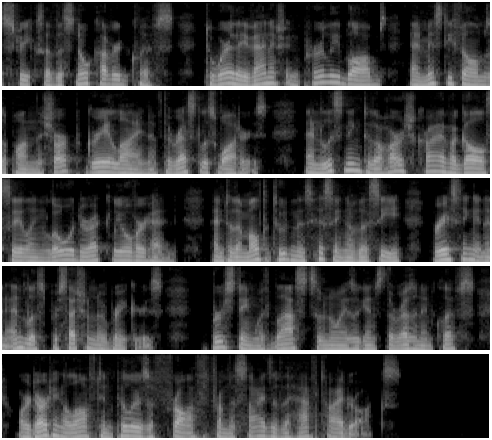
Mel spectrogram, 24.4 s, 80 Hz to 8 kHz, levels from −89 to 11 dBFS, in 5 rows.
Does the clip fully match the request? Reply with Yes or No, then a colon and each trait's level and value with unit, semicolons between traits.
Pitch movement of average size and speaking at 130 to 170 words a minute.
No: average, 3.9 semitones; average, 190 wpm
